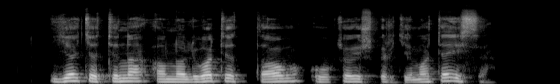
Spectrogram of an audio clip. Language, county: Lithuanian, Šiauliai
